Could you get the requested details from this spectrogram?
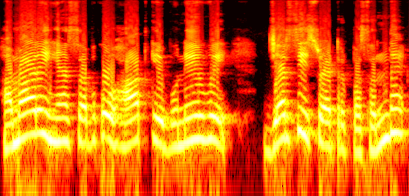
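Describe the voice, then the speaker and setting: A woman's voice: a little high, measured pace, a little mellow, lightly acted. A woman voicing a stern, fussy middle-aged woman who questions and scolds a prospective bride. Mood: questioning. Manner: demanding, disapproving.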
